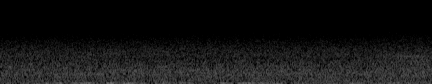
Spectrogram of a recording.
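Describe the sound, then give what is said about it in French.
A steady rush of the Sorgue river flowing near its source at Fontaine de Vaucluse, a dense, even wash of sound with no breaks or changes in intensity throughout, and no voices. “Je vous parle depuis la fraîcheur de cette eau, son émeraude moirée les feuilles qui tombent à sa surface en tourbillon.”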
